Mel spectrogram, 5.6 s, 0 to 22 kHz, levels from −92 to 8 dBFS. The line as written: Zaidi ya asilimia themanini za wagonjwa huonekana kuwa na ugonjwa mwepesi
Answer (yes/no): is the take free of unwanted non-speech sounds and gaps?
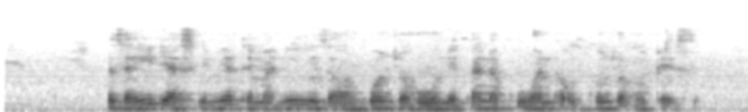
yes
